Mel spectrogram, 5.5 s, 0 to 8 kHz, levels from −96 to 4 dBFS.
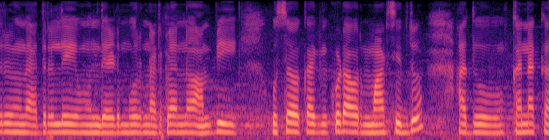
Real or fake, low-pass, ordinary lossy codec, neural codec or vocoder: real; none; none; none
